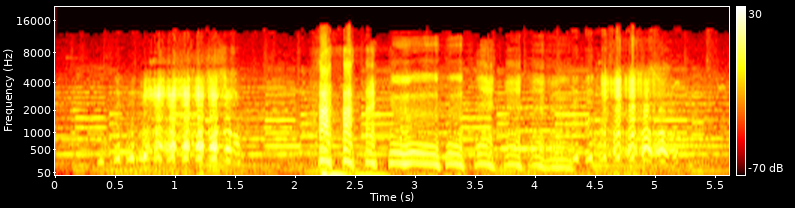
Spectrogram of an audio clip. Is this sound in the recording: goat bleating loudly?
yes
